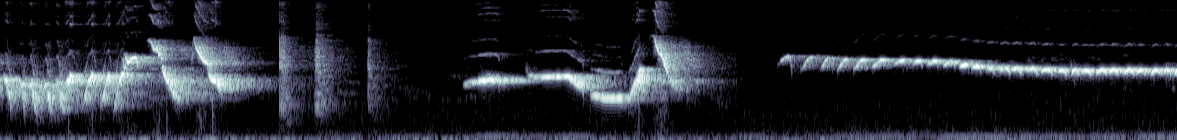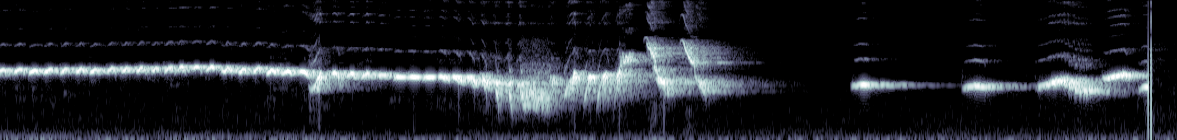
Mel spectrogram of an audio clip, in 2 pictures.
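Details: White-rumped shama singing to provoke other shamas: sharp, rising twittered bursts around a long, sustained, gently wavering whistle, then more chatter and a few short whistled notes.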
